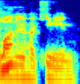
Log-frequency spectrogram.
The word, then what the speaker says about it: Banu Hakim: Banu Hakim. That's how you pronounce it.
